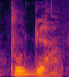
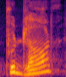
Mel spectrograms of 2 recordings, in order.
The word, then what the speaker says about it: Poudlard: mais ça se prononce comment, Pou de lard, parce qu'ils pensaient que c'était un mot anglais. Moi, j'y avais pas pensé à la prononciation Poudlard,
